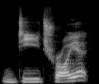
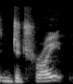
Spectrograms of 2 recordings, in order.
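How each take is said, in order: First: Detroit is pronounced the Canadian way. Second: Detroit is pronounced the usual, non-Canadian way. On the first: The speaker calls it wrong. "Please stop saying it Detroit. No one wants to hear it like that" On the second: The speaker calls it right. "So it's Detroit"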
